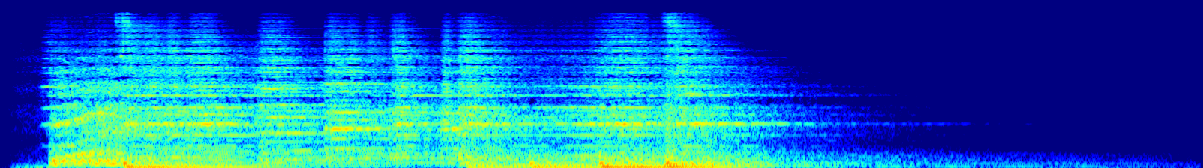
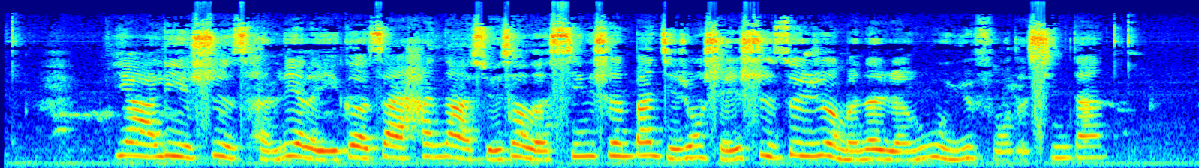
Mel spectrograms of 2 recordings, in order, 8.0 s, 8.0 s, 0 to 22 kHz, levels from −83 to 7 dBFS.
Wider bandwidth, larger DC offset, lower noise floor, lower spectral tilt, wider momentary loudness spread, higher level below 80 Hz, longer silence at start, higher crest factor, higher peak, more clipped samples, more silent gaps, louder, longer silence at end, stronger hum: second, 16.5 kHz vs over 20 kHz; neither; first, -65 dBFS vs -35 dBFS; first, -4.5 dB/octave vs -1 dB/octave; second, 9 LU vs 14 LU; first, -30 dBFS vs -58 dBFS; first, 0.25 s vs 0.05 s; about the same, 18 dB vs 14 dB; second, -8 dBFS vs 0 dBFS; second, under 0.1% vs 0.4%; neither; second, -25 LUFS vs -11 LUFS; first, 2.4 s vs 0.4 s; neither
